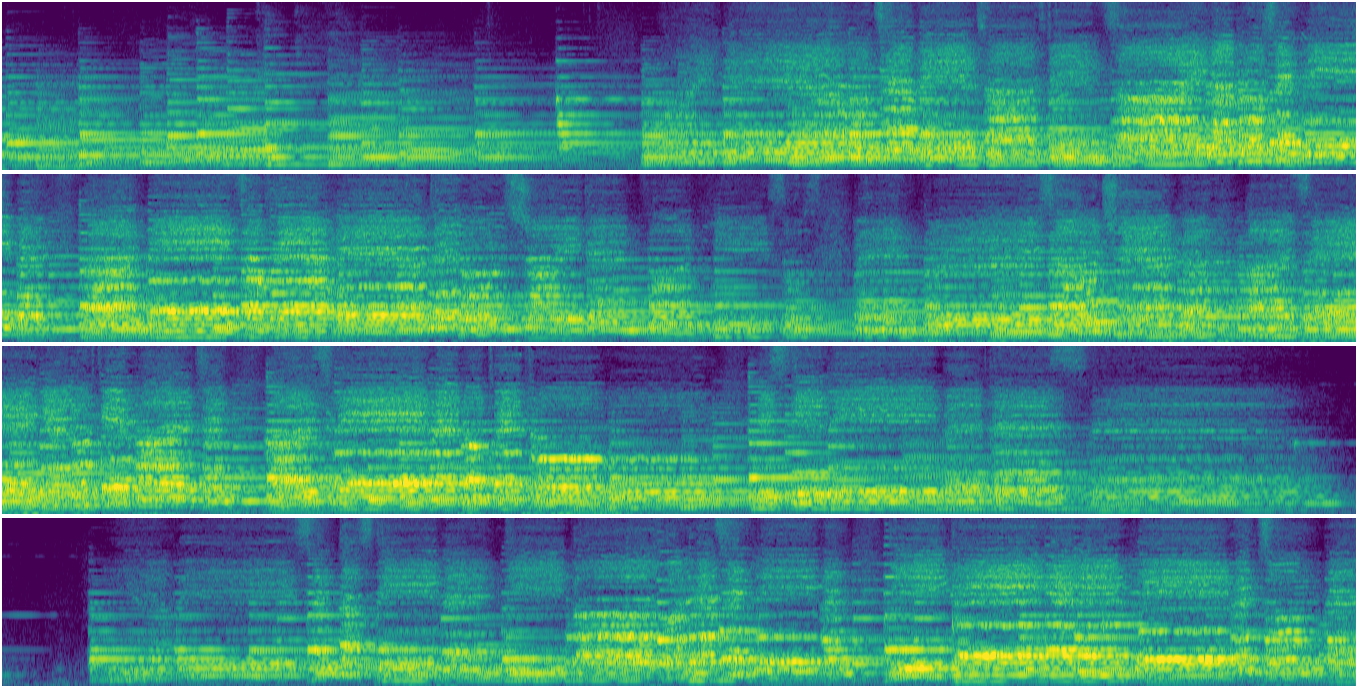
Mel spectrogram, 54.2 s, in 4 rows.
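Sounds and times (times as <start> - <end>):
choir singing: 0.1 - 54.1.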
